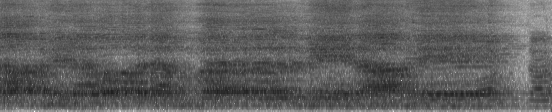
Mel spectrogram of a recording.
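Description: Congregation of men chanting a church hymn together in unison, many voices blended; the sung phrase breaks off near the end.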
